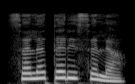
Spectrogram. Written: ಸಲತರಿಸಲ

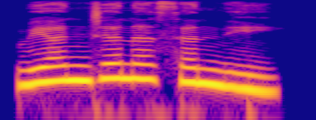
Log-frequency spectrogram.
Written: ವ್ಯಂಜನಸಂಧಿ

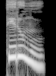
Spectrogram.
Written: ಧರುಮ

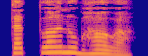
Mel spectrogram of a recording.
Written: ತತ್ತ್ವಾನುಭಾವ

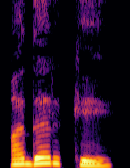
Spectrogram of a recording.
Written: ಅದುರುಗ

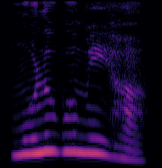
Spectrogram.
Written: ಮುಳುಗುಮೀಹ

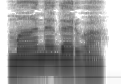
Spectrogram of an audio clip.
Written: ಮಾನಗರ್ವ

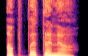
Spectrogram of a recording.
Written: ಅಪದಾನ

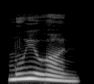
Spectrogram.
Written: ಮುಯ್ವೊನೆ

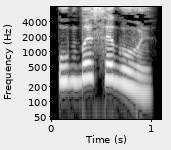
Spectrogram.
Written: ಉಬ್ಬಸಗಳಿ

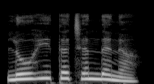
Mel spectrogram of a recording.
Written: ಲೋಹಿತಚಂದನ

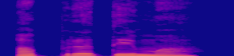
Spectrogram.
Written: ಅಪ್ರತಿಮ

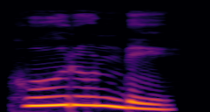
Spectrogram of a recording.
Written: ಹೇರಂಡ

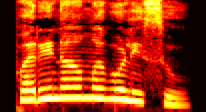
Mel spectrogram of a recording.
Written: ಪರಿಣಾಮಗೊಳಿಸು

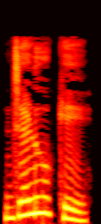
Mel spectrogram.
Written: ಝುಳುಕು

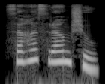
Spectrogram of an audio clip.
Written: ಸಹಸ್ರಾಂಶು

